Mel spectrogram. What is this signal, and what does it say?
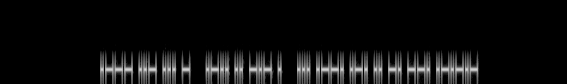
Morse code, heard as a keyed tone, about 50 wpm, 700 Hz. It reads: JUST LIKE SPRING.
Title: Sentences from Top 1200 Words 50wpm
